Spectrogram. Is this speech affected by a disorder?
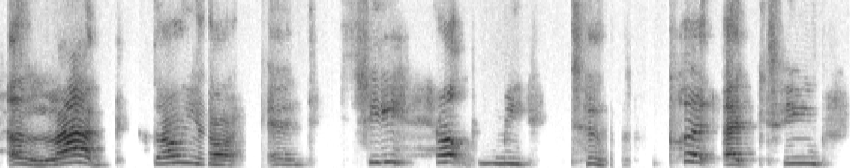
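Yes: cerebral palsy.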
